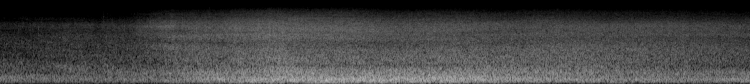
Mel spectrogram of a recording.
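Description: Sea waves washing in on the beach: the surf swells about a second and a half in, then slowly eases off.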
